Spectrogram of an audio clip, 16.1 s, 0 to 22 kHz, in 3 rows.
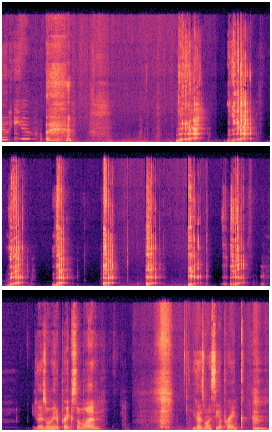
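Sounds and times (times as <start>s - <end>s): woman burping: 3.5s - 5.8s, 15.7s - 16.0s.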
